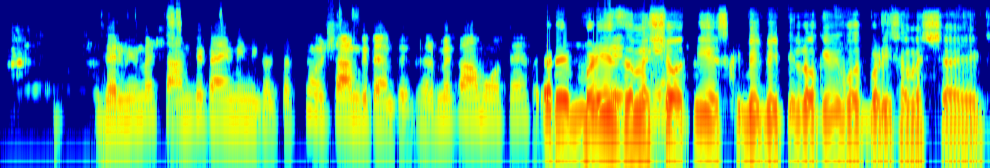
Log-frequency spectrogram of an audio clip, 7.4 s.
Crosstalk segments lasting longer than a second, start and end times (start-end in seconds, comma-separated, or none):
none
